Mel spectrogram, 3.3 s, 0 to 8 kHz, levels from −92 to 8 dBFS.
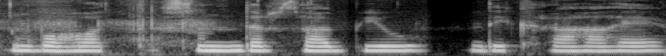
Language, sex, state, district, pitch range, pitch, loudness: Hindi, male, Himachal Pradesh, Shimla, 195-205 Hz, 205 Hz, -17 LUFS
